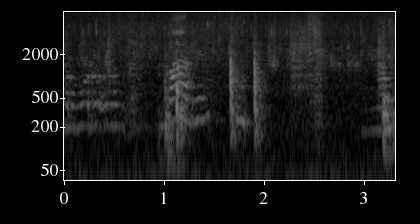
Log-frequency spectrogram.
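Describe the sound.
Boiling grape pomace is stirred, giving faint bubbling and sizzling with a few sharper scraping strokes at uneven intervals.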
